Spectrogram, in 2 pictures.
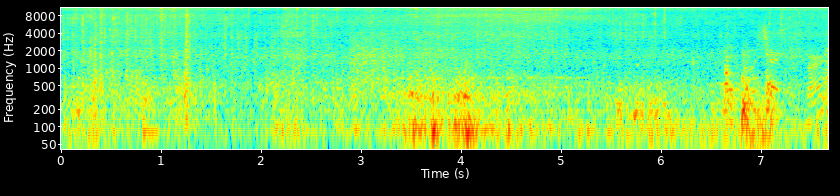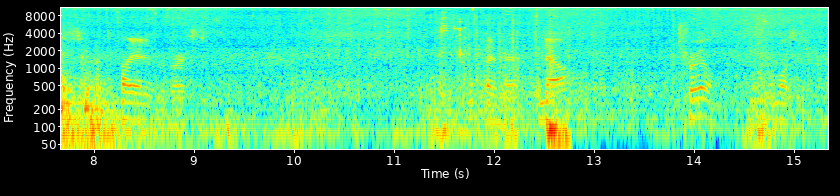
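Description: Rain pours down steadily.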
